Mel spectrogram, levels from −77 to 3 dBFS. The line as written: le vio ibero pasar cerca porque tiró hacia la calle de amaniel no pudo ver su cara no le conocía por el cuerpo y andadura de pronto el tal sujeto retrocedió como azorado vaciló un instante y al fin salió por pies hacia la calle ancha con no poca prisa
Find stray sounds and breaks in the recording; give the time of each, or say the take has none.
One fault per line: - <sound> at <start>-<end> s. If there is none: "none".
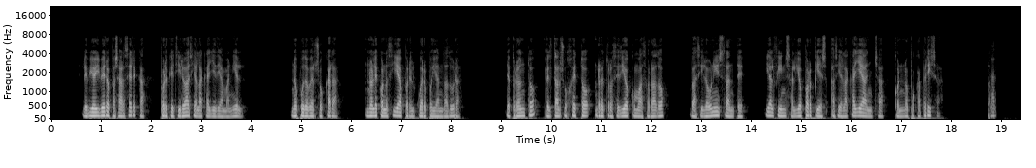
- laugh at 18.7-18.9 s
